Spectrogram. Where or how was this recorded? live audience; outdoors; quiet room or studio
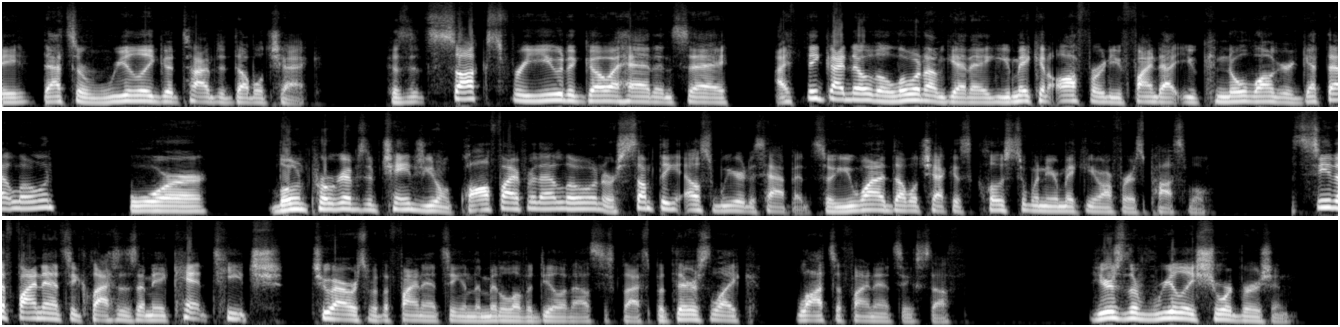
live audience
